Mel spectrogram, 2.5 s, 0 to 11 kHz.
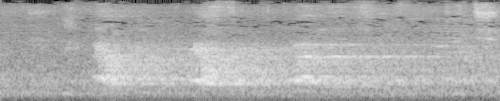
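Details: Golden Retriever at a single-breed dog show in Yekaterinburg on 19 December 2021, junior males class: three loud, clipped barks about half a second apart, set against the steady murmur of a crowded indoor hall.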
